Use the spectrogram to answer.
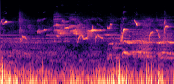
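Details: Chestnut-backed thrush (anis macan) singing: clear, slurred whistled phrases, rising and falling notes in quick succession, with a steady low hum underneath.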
